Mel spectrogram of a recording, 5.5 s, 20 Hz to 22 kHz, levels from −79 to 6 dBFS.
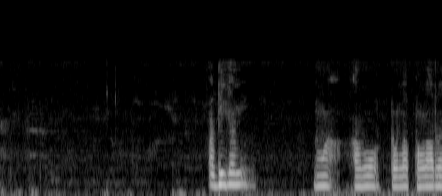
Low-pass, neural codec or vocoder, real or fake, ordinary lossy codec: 7.2 kHz; codec, 16 kHz in and 24 kHz out, 1.1 kbps, FireRedTTS-2 codec; fake; none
